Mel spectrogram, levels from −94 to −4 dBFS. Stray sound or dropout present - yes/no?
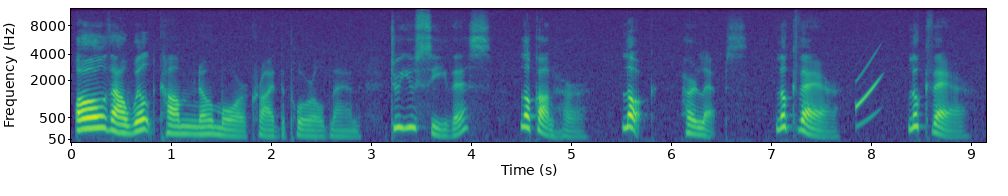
yes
